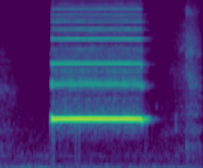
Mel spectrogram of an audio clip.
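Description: A single sustained recorder note B, clear and steady, held for about a second in near silence, up close.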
